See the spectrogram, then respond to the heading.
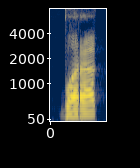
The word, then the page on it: bwarak: Mpur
